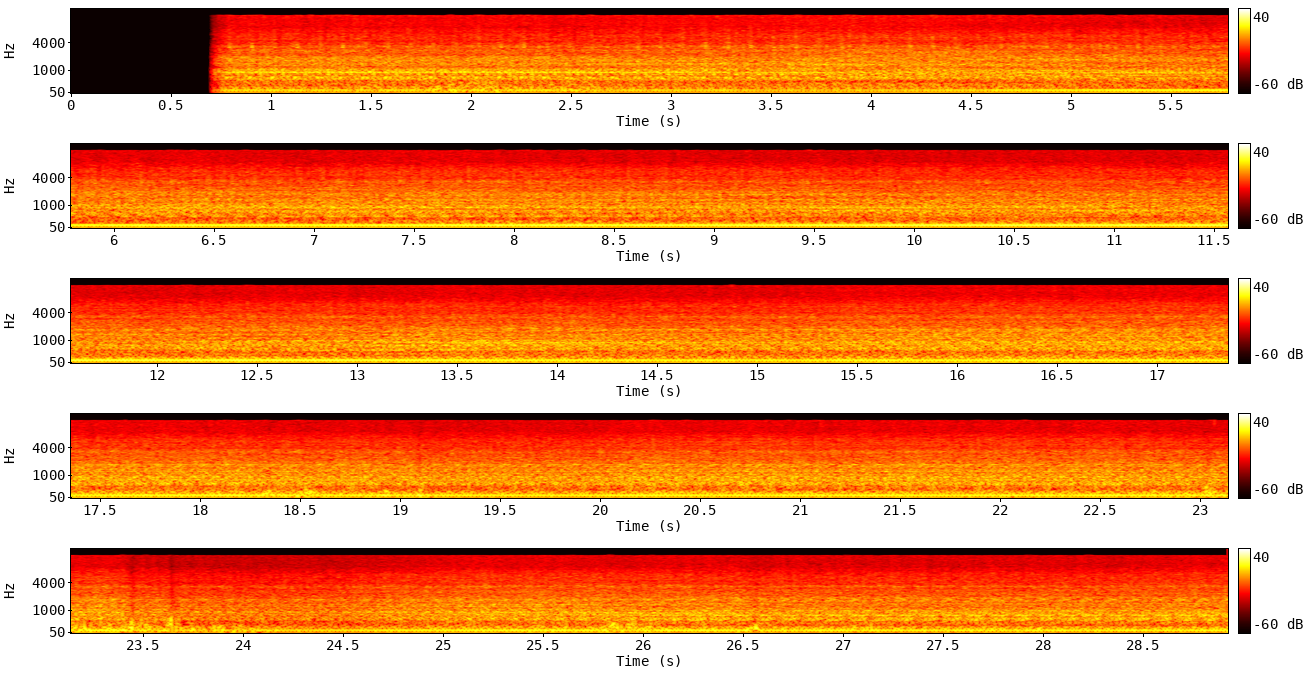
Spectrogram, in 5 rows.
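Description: Caterpillar 3406 14.6-litre inline-six turbo diesel of a 1998 Kenworth T600 semi truck idling steadily, starting about a second in, with a low, even hum.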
